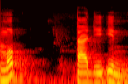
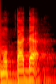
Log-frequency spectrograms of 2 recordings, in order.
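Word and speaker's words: مبتدئ: Ingat bacanya apa? Mubtadiin. Bukan mubtada. Falianna kulla mubtadiin bil basmalati.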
